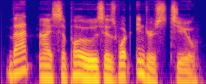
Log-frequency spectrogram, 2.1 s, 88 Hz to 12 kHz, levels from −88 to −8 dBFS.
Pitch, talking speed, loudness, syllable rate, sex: 130 Hz, 205 wpm, -17 LUFS, 6.1 syllables/s, male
